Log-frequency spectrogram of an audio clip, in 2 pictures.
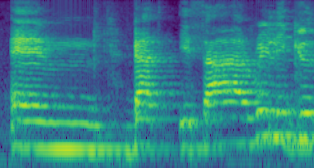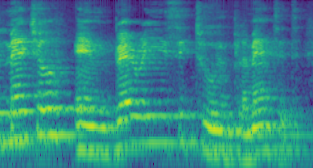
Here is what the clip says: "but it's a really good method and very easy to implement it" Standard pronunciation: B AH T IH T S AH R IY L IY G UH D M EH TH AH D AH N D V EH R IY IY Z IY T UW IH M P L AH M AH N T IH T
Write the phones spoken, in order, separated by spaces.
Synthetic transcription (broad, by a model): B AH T IH T S AH R IY L IY G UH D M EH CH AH AH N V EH R IY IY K T UW IH M P L AH M AH N T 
